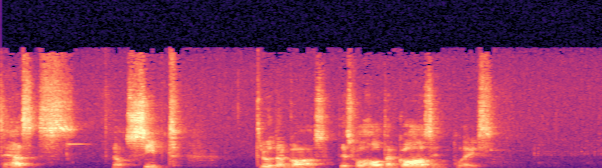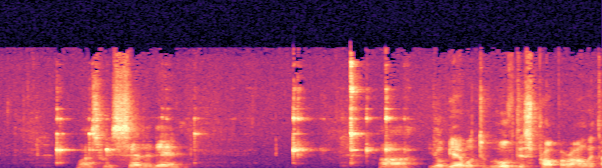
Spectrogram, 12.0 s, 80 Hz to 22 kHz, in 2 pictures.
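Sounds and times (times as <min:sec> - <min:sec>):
glass jar clinking: 0:06.4 - 0:08.1, 0:08.9 - 0:10.3.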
